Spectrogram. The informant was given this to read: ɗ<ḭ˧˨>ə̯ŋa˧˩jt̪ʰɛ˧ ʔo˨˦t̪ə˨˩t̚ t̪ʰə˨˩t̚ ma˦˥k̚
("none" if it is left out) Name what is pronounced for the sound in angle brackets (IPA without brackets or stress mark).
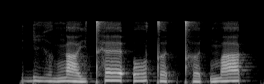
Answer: i̤˨˩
